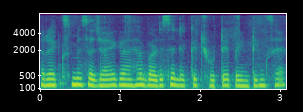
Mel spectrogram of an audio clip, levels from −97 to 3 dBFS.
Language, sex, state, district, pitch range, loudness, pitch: Hindi, female, Chhattisgarh, Jashpur, 180-190 Hz, -14 LUFS, 185 Hz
